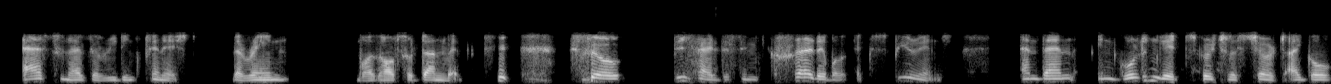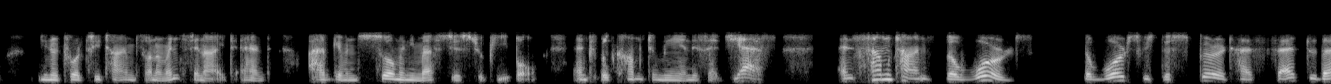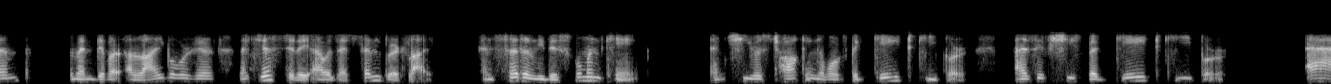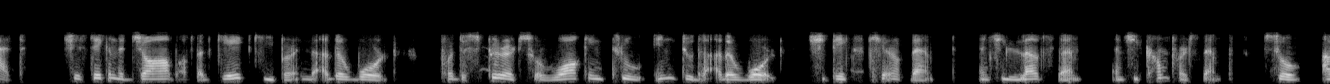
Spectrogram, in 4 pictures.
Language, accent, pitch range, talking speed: English, Indian, 110-180 Hz, 150 wpm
